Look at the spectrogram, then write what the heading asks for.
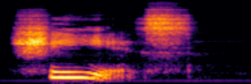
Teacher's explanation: there's a semi-vowel, y, that links the vowel at the end of she to the vowel at the beginning of is.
